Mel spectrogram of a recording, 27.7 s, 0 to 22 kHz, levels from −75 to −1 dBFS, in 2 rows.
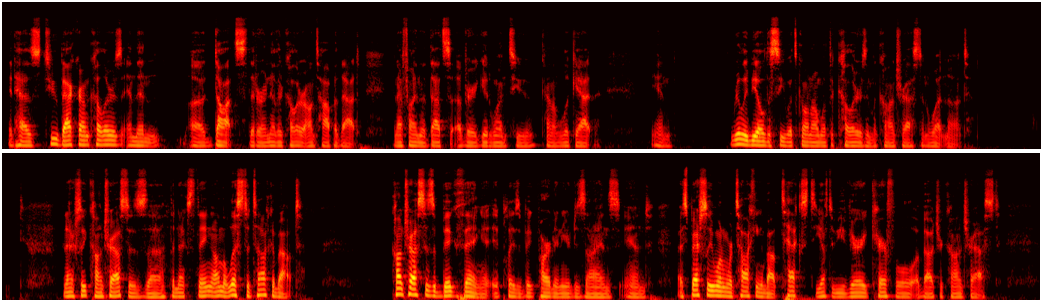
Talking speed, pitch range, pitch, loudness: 200 wpm, 95-115 Hz, 100 Hz, -31 LUFS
